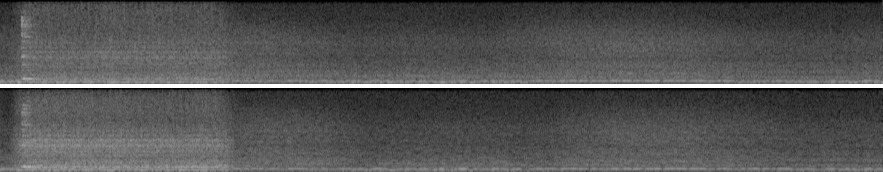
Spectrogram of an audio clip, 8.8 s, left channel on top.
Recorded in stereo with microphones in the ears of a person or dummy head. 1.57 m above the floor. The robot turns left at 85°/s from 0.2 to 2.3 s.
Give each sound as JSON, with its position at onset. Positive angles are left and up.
{"t": 0.2, "sound": "a cowbell", "side_deg": 50, "distance_m": 3.0}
